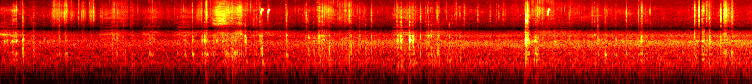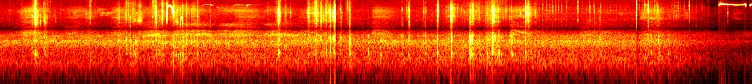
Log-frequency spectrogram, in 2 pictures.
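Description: Great tits and a European greenfinch at a seed tray: irregular sharp taps and clicks of beaks pecking at and cracking sunflower seeds, growing busier from about ten seconds in.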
